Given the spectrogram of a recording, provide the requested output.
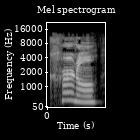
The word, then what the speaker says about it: kernel: of starch now first of all the word kernel is pronounced the same as an a rank in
